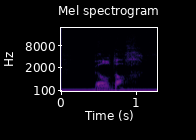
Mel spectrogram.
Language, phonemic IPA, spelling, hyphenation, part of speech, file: Dutch, /ˈbʏldɔx/, buldog, bul‧dog, noun, Nl-buldog.ogg
- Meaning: a bulldog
